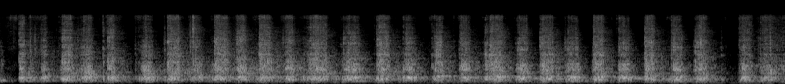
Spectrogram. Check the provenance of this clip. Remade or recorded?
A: remade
